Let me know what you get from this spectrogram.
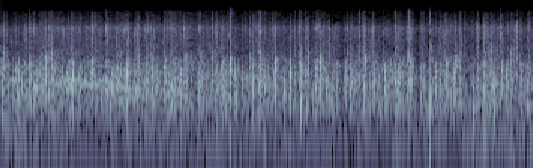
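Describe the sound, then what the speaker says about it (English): Audience at a campaign announcement for Suffolk County Executive breaks into sustained, dense applause, a steady crackle of many hands clapping close by, with no talk over it. "Give him a round of applause."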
